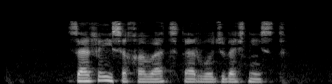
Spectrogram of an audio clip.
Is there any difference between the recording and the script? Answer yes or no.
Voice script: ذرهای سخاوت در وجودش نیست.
no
